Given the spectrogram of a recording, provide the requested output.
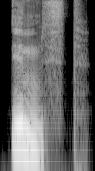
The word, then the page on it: Imst: ɪmst; German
